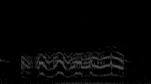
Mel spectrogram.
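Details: Newborn Alaskan Malamute puppy, about twelve hours old, one of a litter born in Wales, UK, calling for its mother: a single thin, wavering squeal lasting about a second, rising and falling in pitch over a faint steady background hum.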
